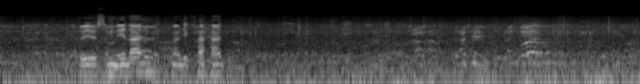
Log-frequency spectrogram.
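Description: Men's voices call out nearby in the crowd.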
